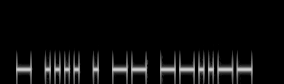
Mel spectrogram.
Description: Morse code, heard as a keyed tone, about 25 wpm, 700 Hz. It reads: THEM,
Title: A Sound Of Thunder 25wpm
